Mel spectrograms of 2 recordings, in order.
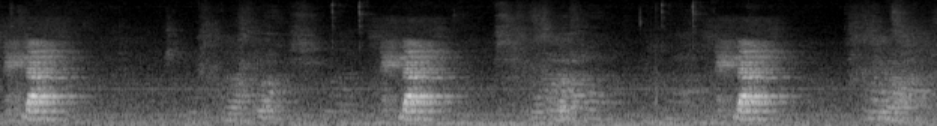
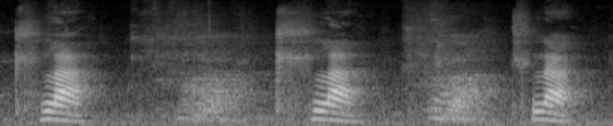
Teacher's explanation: All right, so make a T and don't lower your tongue. Keep your tongue tip on your alveolar ridge to make the L, and there will be aspiration as well. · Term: lateral release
